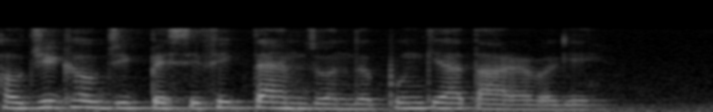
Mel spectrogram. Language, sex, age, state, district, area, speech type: Manipuri, other, 45-60, Manipur, Imphal West, urban, read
